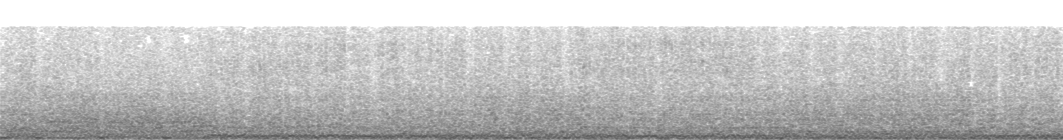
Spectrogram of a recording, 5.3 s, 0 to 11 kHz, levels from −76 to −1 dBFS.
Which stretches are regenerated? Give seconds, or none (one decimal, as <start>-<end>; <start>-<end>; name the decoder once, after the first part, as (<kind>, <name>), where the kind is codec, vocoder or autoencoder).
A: none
